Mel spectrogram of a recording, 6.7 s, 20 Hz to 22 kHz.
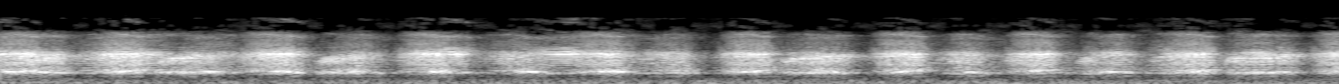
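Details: Tropical frogs singing during a tropical low, Driver, Northern Territory, Australia, 13 December 2013, on a phone. A thick wall of overlapping croaks blurs into a rough continuous throb with faint regular pulsing.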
